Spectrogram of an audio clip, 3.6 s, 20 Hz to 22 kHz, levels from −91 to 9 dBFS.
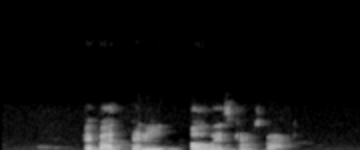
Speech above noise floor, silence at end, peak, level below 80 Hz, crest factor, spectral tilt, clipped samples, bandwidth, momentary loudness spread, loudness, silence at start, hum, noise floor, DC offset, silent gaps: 51 dB; 0.75 s; -4 dBFS; -68 dBFS; 22 dB; -6.5 dB/octave; under 0.1%; 7.2 kHz; 11 LU; -24 LUFS; 0.85 s; none; -74 dBFS; under 0.1%; none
